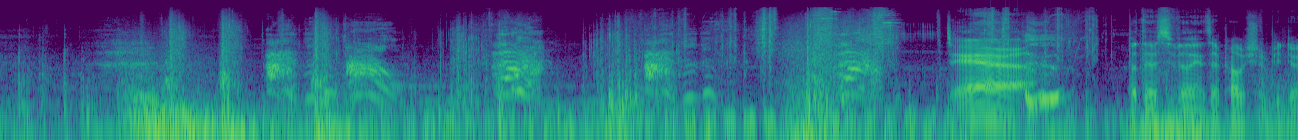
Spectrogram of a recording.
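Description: Heavy blows thud in a scuffle.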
